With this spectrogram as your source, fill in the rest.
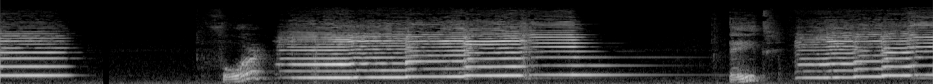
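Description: A gap at a join of encoded pieces opens at 1.03 s, about 66 ms of silence where separately encoded pieces were joined with their untrimmed padding, before the sound resumes.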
